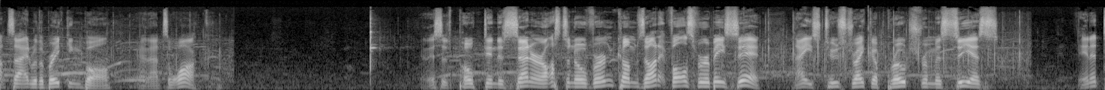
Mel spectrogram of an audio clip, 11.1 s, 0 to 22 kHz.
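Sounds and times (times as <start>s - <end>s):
metal bat hitting ball: 3.7s - 3.9s.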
